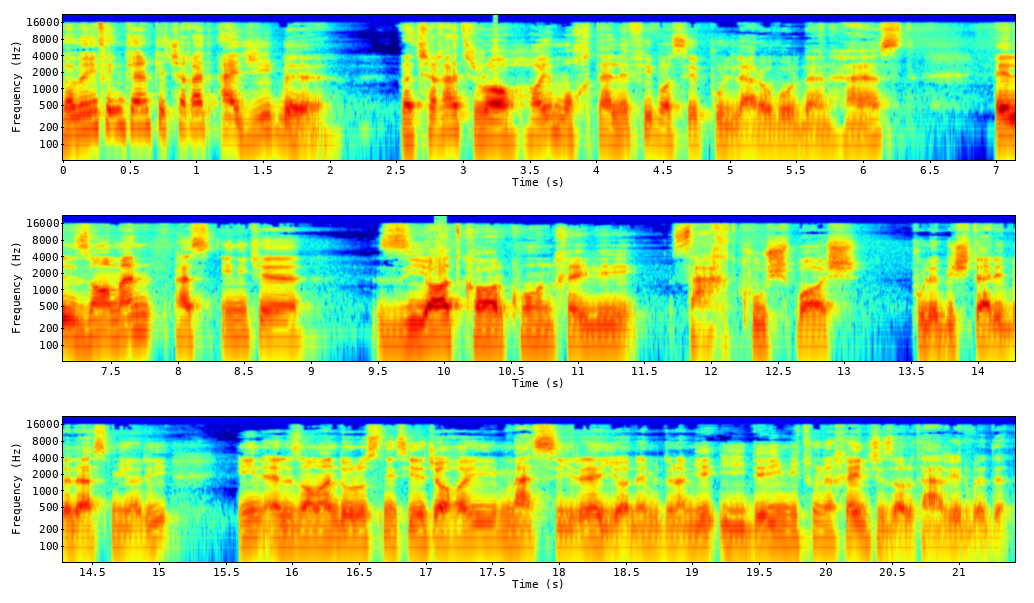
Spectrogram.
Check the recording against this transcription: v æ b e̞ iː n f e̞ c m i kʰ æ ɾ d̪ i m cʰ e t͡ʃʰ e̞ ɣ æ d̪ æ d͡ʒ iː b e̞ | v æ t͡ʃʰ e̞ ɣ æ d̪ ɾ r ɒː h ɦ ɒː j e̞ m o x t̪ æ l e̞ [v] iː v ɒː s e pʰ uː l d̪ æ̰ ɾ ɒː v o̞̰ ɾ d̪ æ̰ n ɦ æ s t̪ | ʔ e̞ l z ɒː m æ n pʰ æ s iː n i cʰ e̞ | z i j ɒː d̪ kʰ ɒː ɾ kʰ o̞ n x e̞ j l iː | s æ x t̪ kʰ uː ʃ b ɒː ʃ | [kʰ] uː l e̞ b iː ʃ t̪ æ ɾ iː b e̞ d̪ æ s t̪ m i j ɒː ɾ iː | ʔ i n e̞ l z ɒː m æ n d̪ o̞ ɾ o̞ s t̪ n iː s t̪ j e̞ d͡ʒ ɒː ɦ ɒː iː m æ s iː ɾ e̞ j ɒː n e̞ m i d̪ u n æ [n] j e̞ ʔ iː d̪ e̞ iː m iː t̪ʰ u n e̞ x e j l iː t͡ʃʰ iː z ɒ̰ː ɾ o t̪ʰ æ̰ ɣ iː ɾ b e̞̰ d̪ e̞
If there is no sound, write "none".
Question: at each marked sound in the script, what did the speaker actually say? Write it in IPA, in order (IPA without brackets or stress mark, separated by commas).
f, pʰ, m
